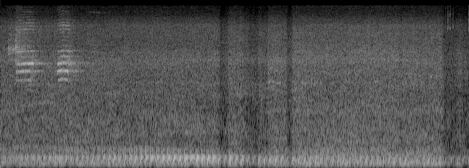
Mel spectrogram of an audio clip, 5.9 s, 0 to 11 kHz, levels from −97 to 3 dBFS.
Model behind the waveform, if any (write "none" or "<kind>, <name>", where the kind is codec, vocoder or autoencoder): none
